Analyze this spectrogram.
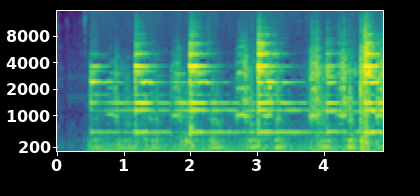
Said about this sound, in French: Cette cloche a appartenu à Flaubert. Oui, exactement, monsieur. Cette cloche était à la maison d'habitation de la famille de Flaubert.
